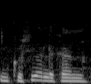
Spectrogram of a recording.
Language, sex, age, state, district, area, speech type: Santali, male, 45-60, Odisha, Mayurbhanj, rural, spontaneous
